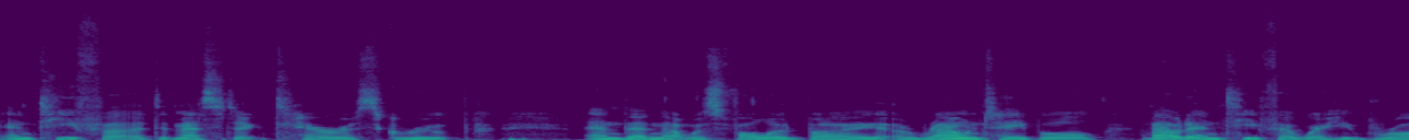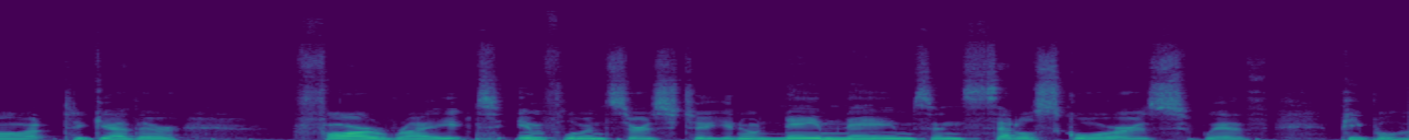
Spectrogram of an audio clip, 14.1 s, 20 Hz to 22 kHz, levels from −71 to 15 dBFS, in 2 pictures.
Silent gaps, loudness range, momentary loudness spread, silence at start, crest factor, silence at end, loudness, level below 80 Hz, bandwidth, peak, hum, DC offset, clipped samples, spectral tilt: none; 5 LU; 11 LU; 0 s; 20 dB; 0 s; -26 LUFS; -50 dBFS; 15 kHz; -6 dBFS; none; under 0.1%; under 0.1%; -5.5 dB/octave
